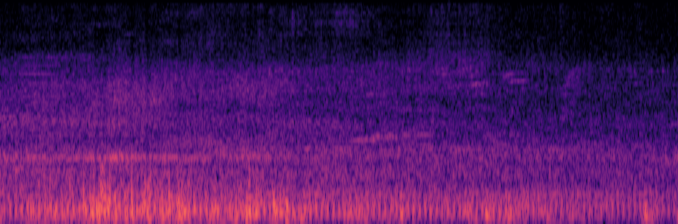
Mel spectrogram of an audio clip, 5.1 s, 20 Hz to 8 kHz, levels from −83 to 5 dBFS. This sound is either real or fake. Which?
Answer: real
